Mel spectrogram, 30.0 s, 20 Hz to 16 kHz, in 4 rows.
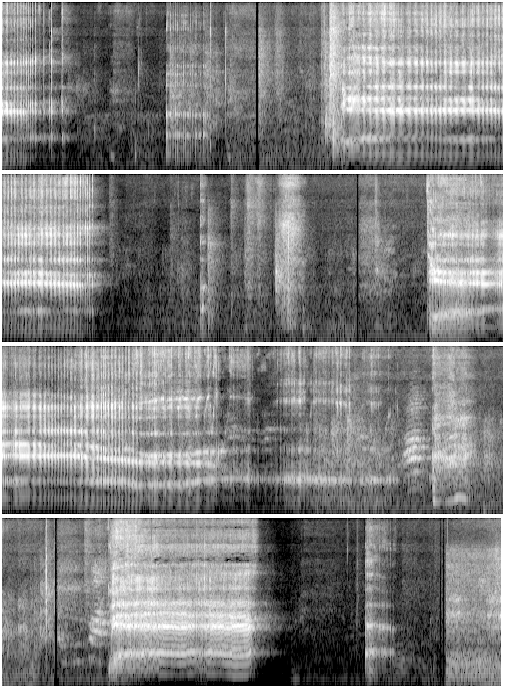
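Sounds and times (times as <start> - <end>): woman burping: 0.0 - 1.1, 2.5 - 3.3, 5.1 - 9.0, 13.9 - 22.0, 24.2 - 26.6, 28.0 - 28.5.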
